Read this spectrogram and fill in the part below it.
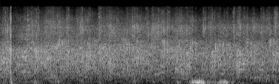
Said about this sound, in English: So, yeah. Well, yeah, applaud.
